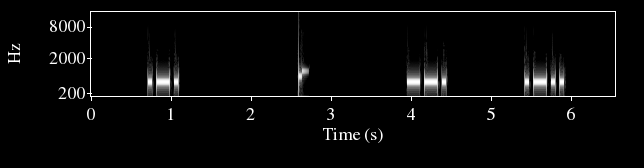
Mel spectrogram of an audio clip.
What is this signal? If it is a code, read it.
Morse code, heard as a keyed tone, about 22 wpm, spaced as for 8 wpm, 700 Hz. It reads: R GL
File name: Top 90 QSO Elements - 6x Character Spacing - 22wpm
